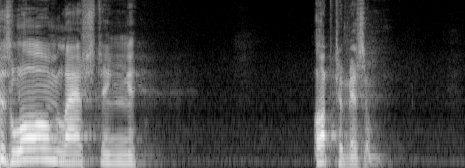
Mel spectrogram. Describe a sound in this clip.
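An elderly man speaks slowly and expressively into a microphone.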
